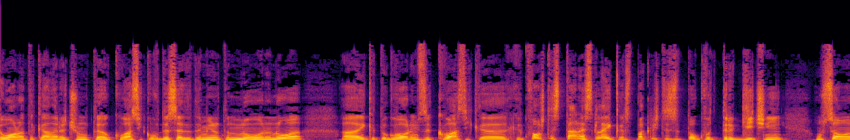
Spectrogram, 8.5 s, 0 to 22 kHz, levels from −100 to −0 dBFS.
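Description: No technical faults can be heard in this recording.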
